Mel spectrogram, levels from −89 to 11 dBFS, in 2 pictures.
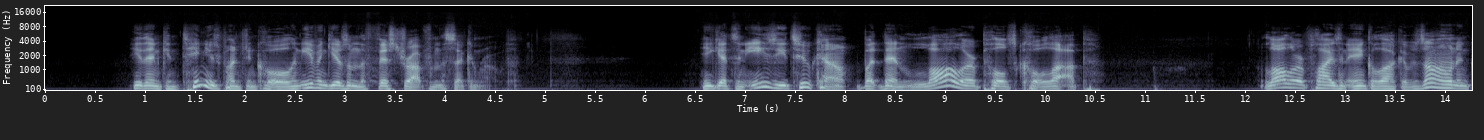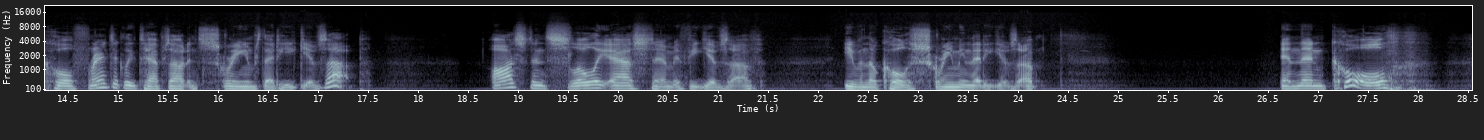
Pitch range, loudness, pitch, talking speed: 120-130 Hz, -19 LUFS, 120 Hz, 140 wpm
